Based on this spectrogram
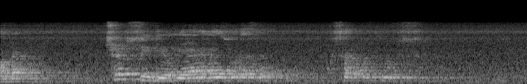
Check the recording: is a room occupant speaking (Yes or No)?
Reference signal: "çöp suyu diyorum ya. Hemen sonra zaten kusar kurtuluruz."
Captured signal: No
